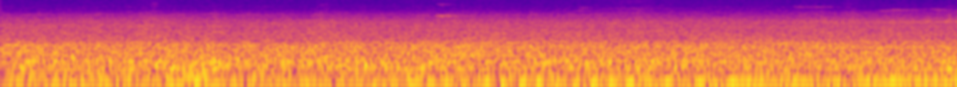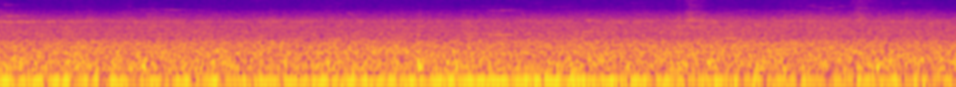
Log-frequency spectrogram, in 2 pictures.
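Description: A train running past close by: a steady rumble of wheels on rails, with a low hum that grows stronger about halfway through.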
